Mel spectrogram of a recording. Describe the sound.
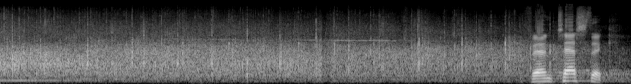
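A large audience claps steadily for several seconds in a dense, sustained wash of applause for guests heading back to Bulgaria, which fades as a man's voice starts speaking near the end.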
